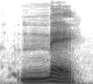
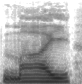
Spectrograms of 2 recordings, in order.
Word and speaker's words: mes: In French, remember, when you combine this A and then E vowels, you get the sound E, E. So really open E, okay? And then you pronounce it me, me. Okay, so don't pronounce E, don't try to pronounce it. No, it's me, me. So it's not my, it's me, okay?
